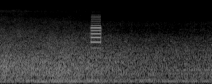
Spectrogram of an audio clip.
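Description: Steady low engine hum of a moving car heard inside its cabin, with one short high electronic beep about a second in from a mobile phone ringing.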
